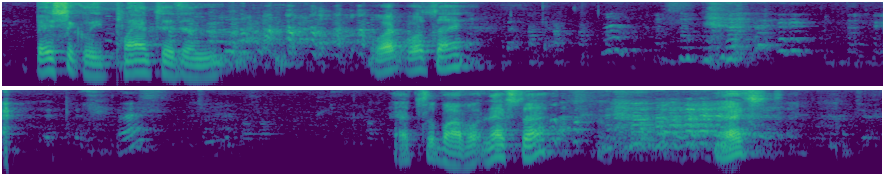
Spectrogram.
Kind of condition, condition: setting, live audience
